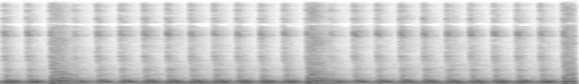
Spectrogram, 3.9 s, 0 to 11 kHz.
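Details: Common rail injector on a calibration bench running over 500 shots, from an engine with a turbo failure that burned oil: crisp, evenly spaced ticks about three a second over a steady hum; injector working correctly.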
